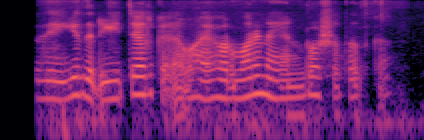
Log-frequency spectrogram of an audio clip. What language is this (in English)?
Somali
